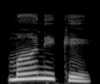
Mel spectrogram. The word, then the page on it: ಮಾನಿಕೆ: Kannada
